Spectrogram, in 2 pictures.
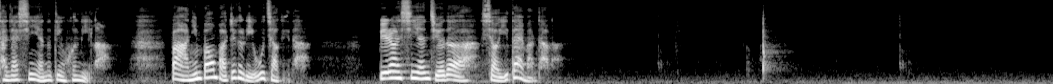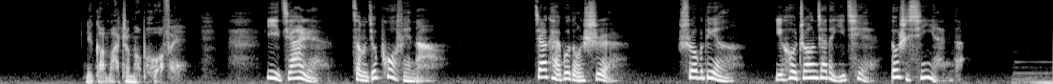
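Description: A woman speaks warmly and calmly, close by.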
